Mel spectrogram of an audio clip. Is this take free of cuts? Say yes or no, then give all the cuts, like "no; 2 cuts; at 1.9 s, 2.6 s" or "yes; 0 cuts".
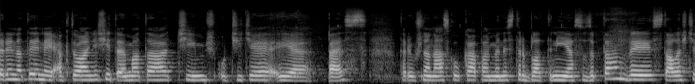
yes; 0 cuts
